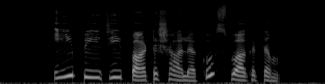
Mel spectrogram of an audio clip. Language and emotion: Telugu, neutral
